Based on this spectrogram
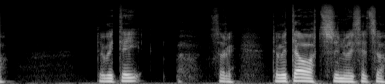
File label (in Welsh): "ots", Welsh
